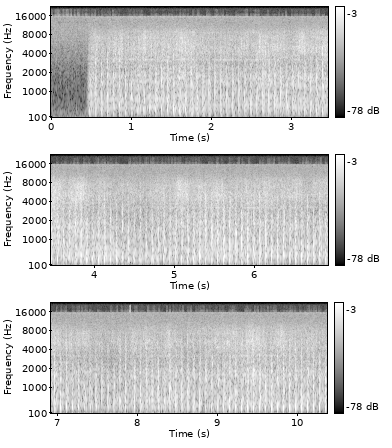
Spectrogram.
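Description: A Coast Guard helicopter hovers during a sea rescue above a longliner, its rotor beating in a fast, steady, even chop that stays loud and close throughout, with no talking.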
